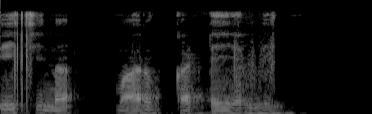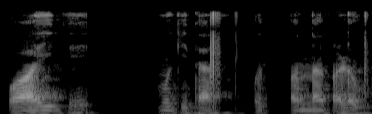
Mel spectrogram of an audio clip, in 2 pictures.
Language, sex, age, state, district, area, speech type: Kannada, male, 45-60, Karnataka, Chikkaballapur, rural, read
